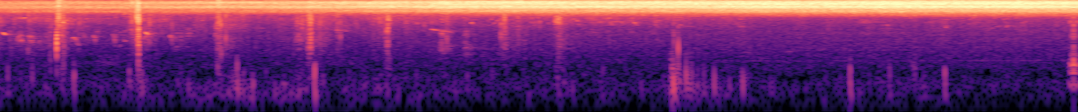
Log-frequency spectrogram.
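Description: A cicada's steady, high-pitched buzzing drone swells louder, with footsteps crunching in the foreground.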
